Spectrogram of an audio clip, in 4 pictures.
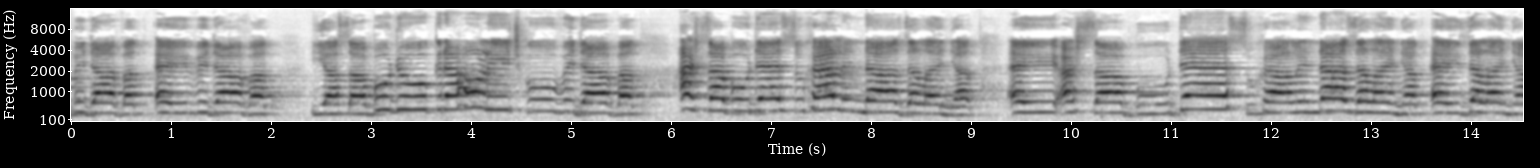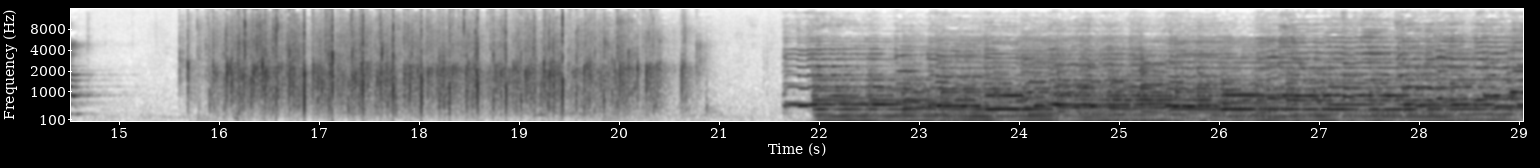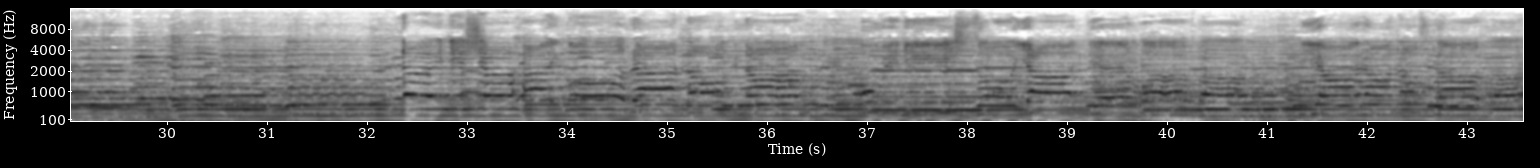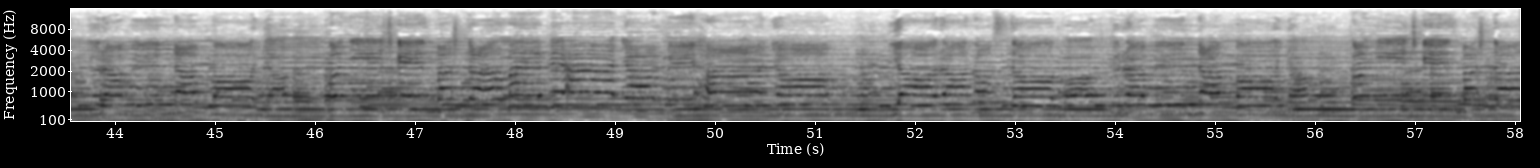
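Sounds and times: applause: 15.6s - 21.1s
fiddle: 21.6s - 58.0s.

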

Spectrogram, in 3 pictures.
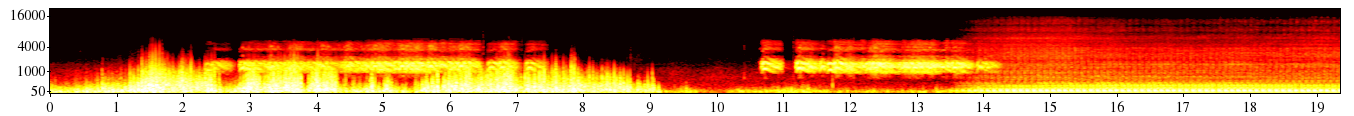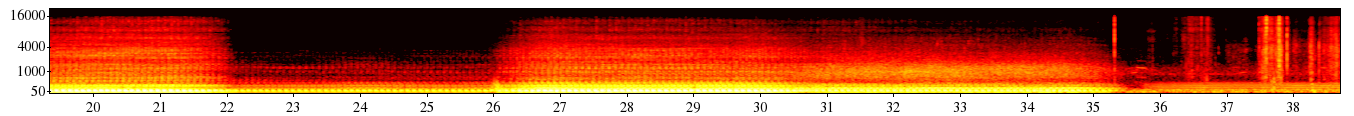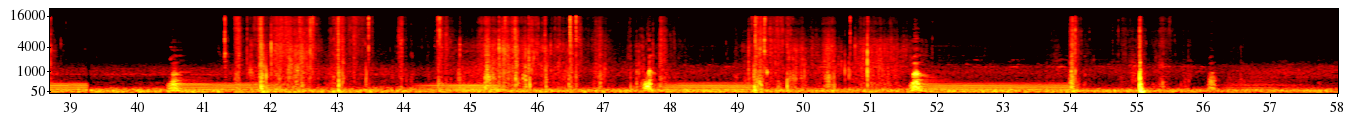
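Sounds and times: crow cawing: 2.4s - 7.6s, 10.7s - 14.6s, 35.5s - 38.8s, 51.7s - 54.6s.

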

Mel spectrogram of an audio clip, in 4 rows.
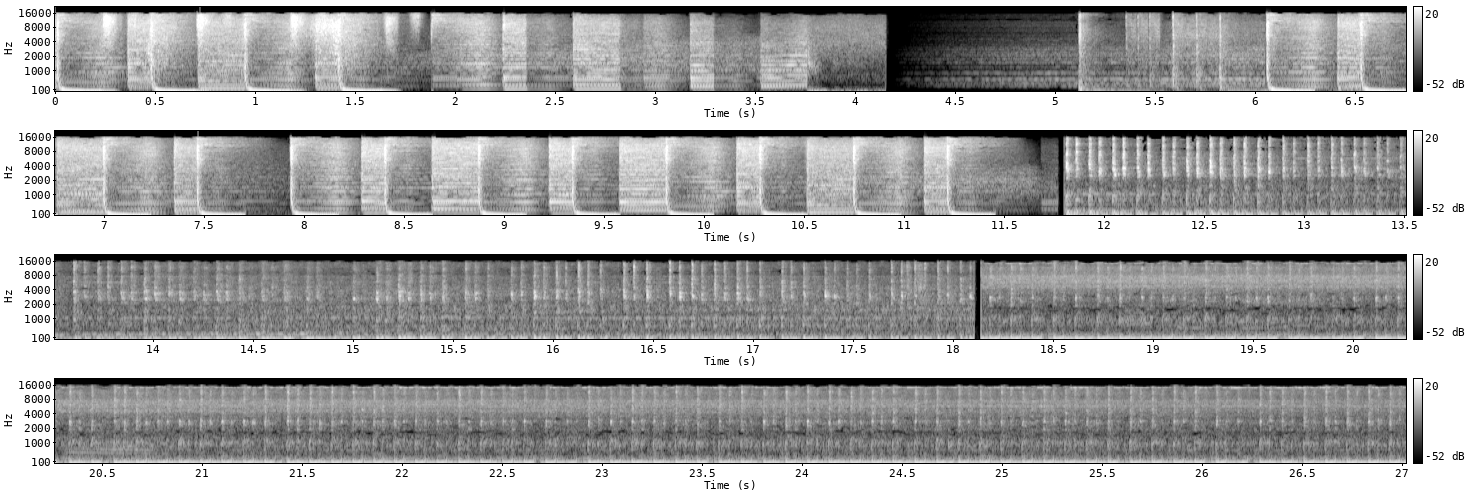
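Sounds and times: motorcycle engine throbbing: 0.0s - 2.6s, 5.1s - 27.0s
motorcycle idling: 11.2s - 27.0s.

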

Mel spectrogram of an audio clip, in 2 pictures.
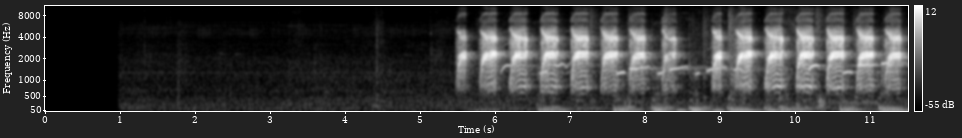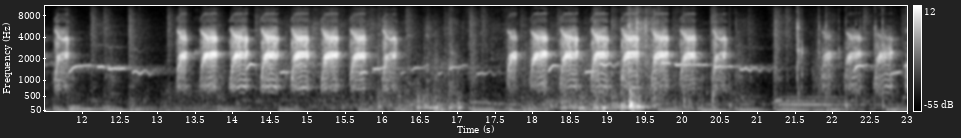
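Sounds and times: toy duck electronic quacking: 5.5s - 12.0s, 13.2s - 16.4s, 17.7s - 20.9s, 21.8s - 23.0s.

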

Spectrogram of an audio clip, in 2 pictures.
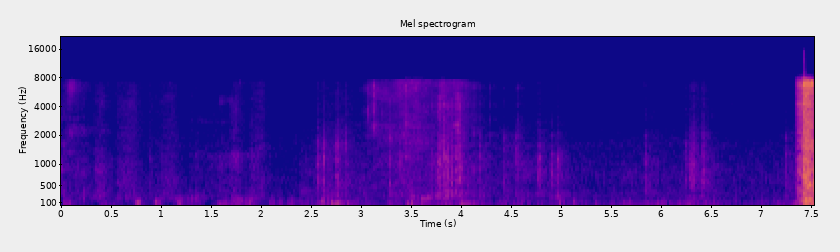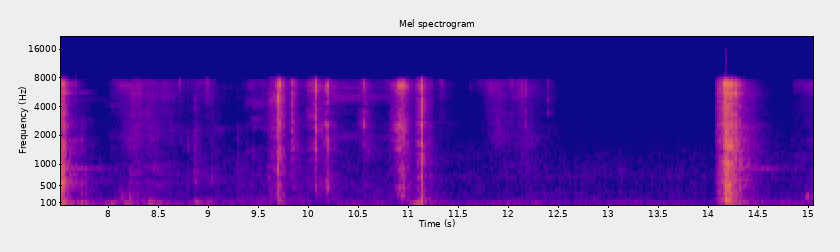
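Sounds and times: small clicks and knocks: 2.5s - 5.2s
air rifle firing: 7.4s - 7.8s, 14.1s - 14.6s.

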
